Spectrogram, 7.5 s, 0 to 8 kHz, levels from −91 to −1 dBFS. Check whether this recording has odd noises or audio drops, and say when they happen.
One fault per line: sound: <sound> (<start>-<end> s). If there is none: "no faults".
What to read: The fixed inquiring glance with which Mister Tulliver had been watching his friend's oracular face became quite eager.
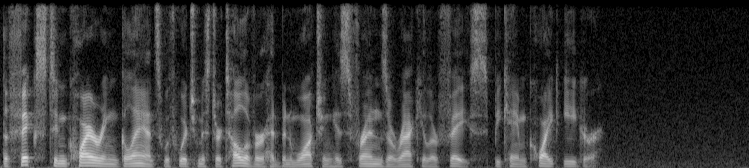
no faults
